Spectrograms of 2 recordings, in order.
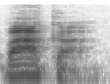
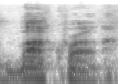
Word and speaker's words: buckra: with regard to that they said vaka so I'm like yo I said y'all said it wrong it's buckra so getting throw it on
